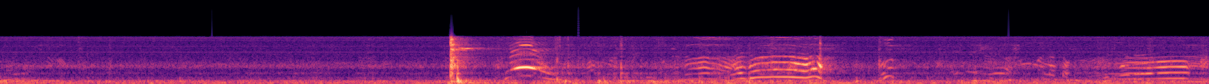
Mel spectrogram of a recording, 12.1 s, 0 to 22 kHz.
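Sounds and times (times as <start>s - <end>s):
baseball bat cracking ball: 4.5s - 6.3s
player shouting: 5.0s - 5.6s, 6.9s - 9.0s.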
